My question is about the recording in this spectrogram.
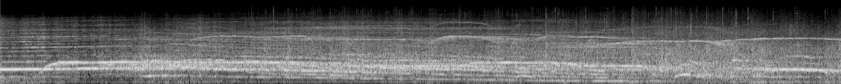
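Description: Crowd cheering and whooping as the winner's arm is raised, with many long held shouts overlapping and slowly falling in pitch.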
